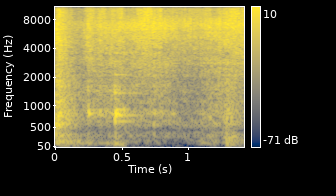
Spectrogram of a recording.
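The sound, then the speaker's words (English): Leftover cooked yellow rice for fried rice sizzles in a hot pan with onion, pepper, garlic and chicken while a utensil stirs and scrapes through it, giving a steady crackling hiss with soft, irregular scraping and shuffling bursts. “But I want to move it around so that the rice gets to heat up.”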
